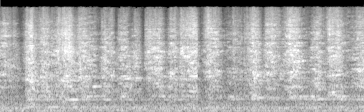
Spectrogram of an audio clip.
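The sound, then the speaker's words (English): A whisk scrapes browned bits of meat from the bottom of a pan while milk gravy is stirred. The scratchy strokes come fast and steady in a continuous rhythm, with no talking. “That sound you hear are the little bits of flavor that were in the bottom of the pan after I cooked the meat.”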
